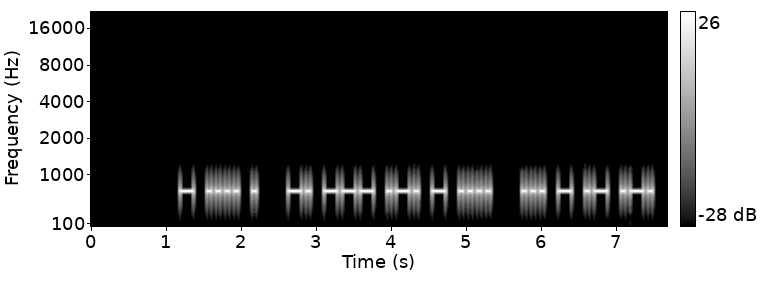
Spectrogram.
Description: Morse code, heard as a keyed tone, about 20 wpm, 700 Hz. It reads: THE NORTH STAR
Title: Sentences from Top 1000 Words - Review Part 3 - 20wpm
